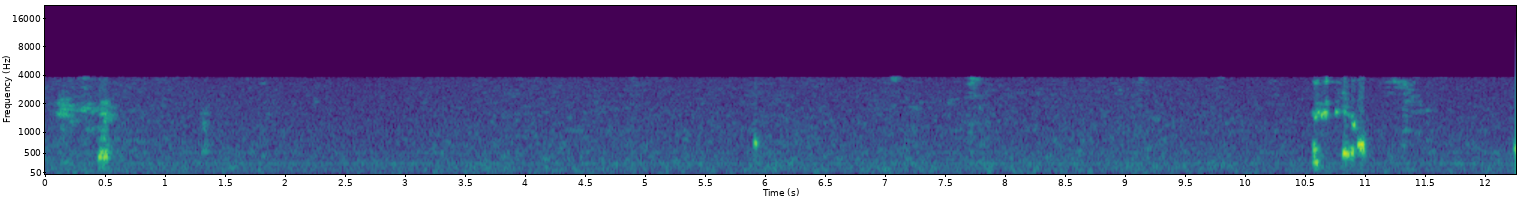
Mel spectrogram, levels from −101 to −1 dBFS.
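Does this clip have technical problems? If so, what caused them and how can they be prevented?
Yes. Noise suppressor artifacts run through the whole clip. The room noise, about 16 dB under the speech, gets pushed down by about 17 dB between phrases and springs back underneath them. A milder suppression setting, or quieter room noise at the mic, would prevent it.

Speech cut by the noise suppressor shows up between 11.23 and 11.41 s. The suppressor mistook part of the speech for noise and dipped it by up to about 9 dB across roughly a tenth of a second, so that bit sounds swallowed. Less aggressive suppression with a slower release, or better mic placement for a cleaner signal, would keep it intact.

The band stops at 4 kHz, which fits a narrowband G.711-style call codec.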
